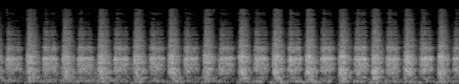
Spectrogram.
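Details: Dog breathing: fast, even panting of about three breaths a second, each a breathy rasping puff, continuing steadily throughout.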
